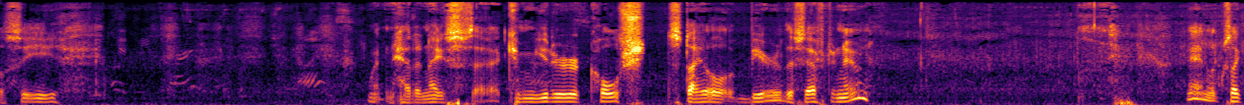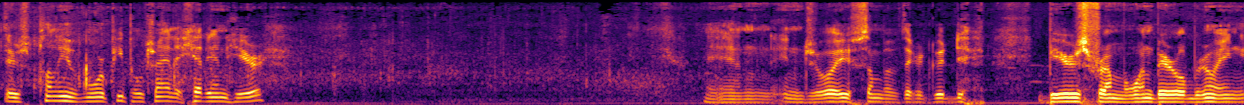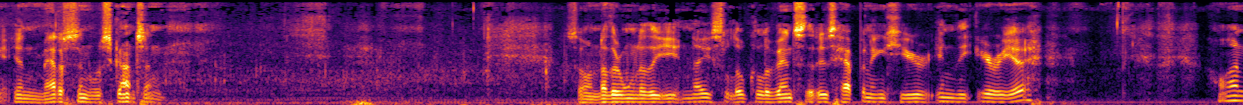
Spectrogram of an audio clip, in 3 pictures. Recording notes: One Barrel Brewing Visits Bayfield. Recorded while departing the event at Howl at Hwy J and State Route 13.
